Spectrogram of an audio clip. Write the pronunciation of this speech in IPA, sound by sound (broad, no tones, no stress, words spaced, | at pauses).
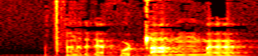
tʼãrɾɜho ʈa mõmɜ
